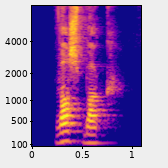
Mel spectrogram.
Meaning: washbasin
- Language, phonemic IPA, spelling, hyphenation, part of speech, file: Dutch, /ˈʋɑs.bɑk/, wasbak, was‧bak, noun, Nl-wasbak.ogg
